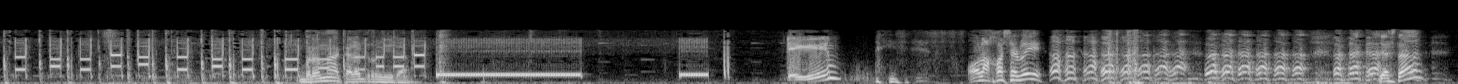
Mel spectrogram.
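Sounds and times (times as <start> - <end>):
touch-tone keypad beeps dialing a number for a prank phone call: 0.1 - 5.8
long steady telephone tone: 0.2 - 5.9, 6.8 - 7.2
speech: 3.0 - 4.3, 7.9 - 9.1, 9.7 - 14.4
laughter: 8.7 - 9.6, 10.5 - 14.4.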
